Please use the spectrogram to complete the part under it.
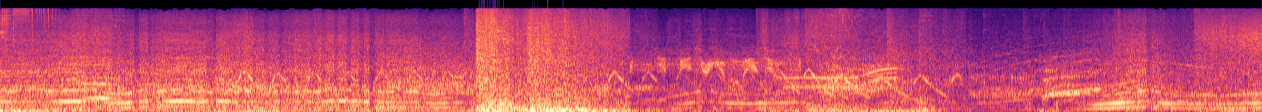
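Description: A sports car engine roars and changes pitch as it revs up and down.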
